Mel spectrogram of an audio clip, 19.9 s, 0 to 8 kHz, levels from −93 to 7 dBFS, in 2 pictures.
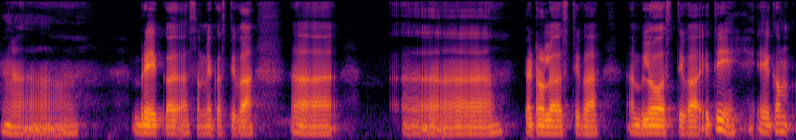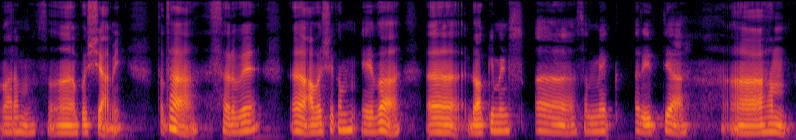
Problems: none marked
